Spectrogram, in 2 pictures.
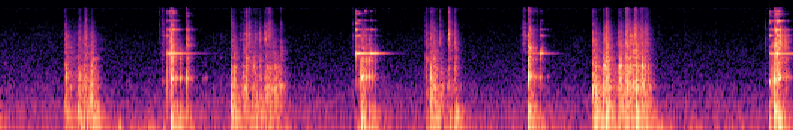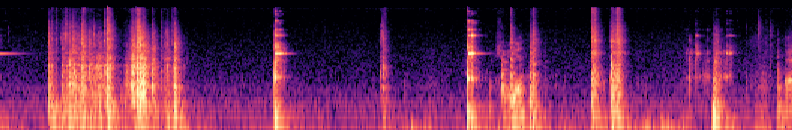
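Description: Ice cubes dropped one by one from metal tongs into glass mixing glasses, each landing with a short ringing clink, about six times. Between the clinks come rougher rattling stretches as the tongs dig more ice out of the ice bucket.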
